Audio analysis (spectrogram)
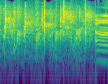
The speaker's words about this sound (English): We'll clap for her.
